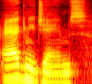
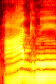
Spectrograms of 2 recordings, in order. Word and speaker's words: Agni: By the way, I'm gonna I'm changing the pronunciation of my name. It's no I am no longer Agy James. I am Agny. Agny James. I've decided to get rid of the Chicago accent. I'm going back to to my my Hindu roots.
